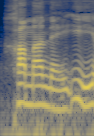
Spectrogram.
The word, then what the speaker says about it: Khamenei: And then there was a new Ayatollah, Khamenei.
